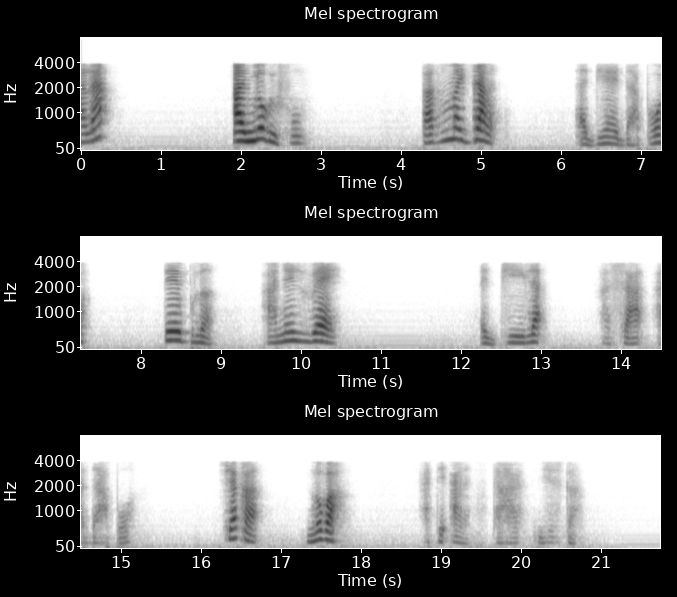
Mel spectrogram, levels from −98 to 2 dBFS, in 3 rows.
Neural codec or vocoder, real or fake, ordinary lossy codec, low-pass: codec, 16 kHz, about 1 kbps, DyCAST, with the encoder's durations; fake; AAC, 16 kbps; 7.2 kHz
